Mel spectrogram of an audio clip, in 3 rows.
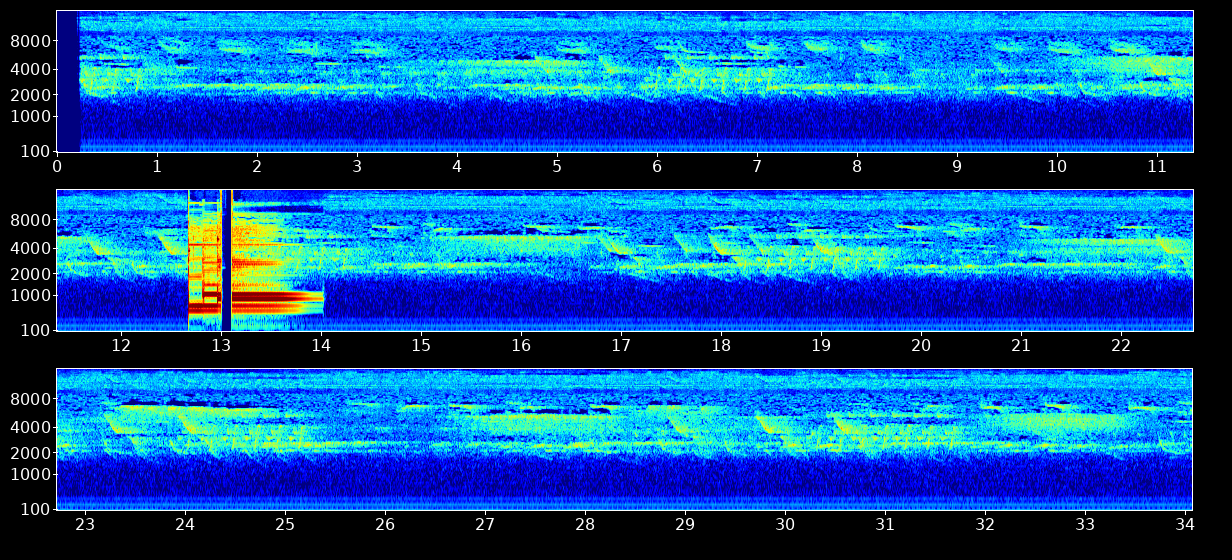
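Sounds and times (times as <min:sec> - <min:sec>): songbirds chirping: 0:00.3 - 0:34.0
electronic chime: 0:12.7 - 0:14.0.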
